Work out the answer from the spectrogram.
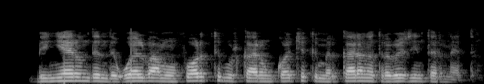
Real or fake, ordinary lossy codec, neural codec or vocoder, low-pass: real; Opus, 64 kbps; none; 5.4 kHz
